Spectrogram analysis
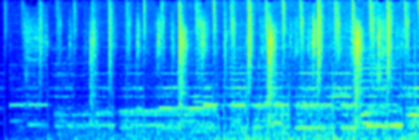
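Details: Upbeat electronic music with a fast, steady beat and sustained melody notes that grow slightly louder.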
